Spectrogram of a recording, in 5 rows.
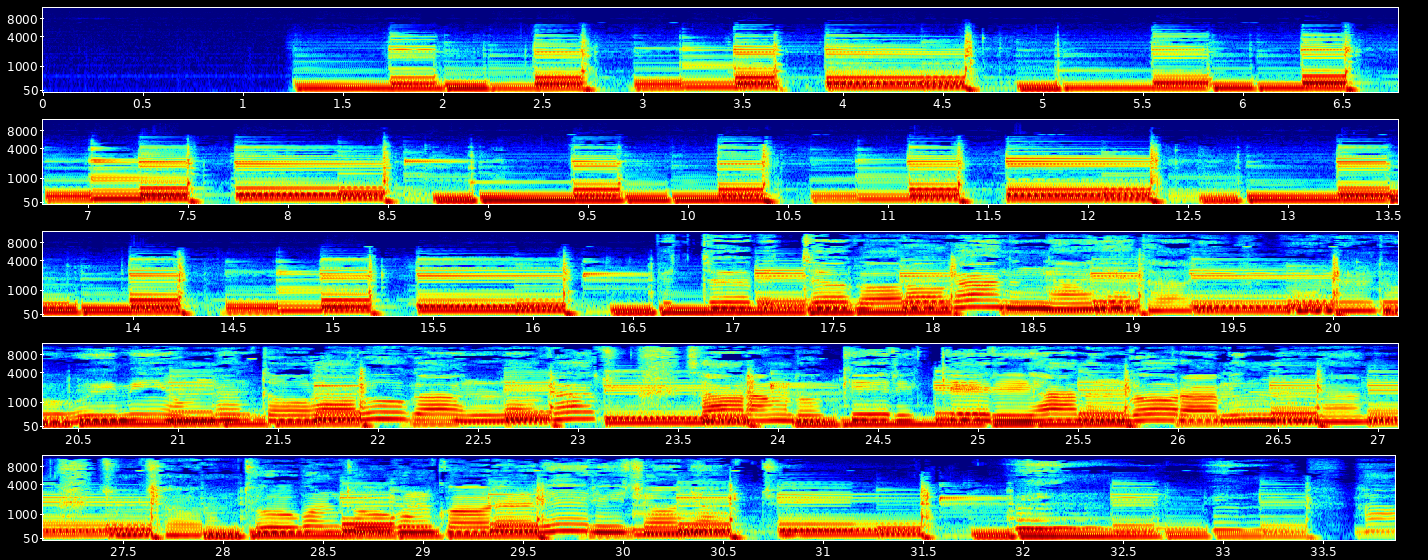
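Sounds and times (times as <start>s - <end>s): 
loud distorted electric guitar playing a stop-start riff: 1.2s - 33.8s.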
